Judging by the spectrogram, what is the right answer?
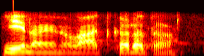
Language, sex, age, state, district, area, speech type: Gujarati, male, 30-45, Gujarat, Surat, urban, conversation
